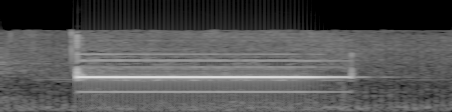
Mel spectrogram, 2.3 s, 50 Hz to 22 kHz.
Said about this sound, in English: So at the same time, everyone's going to hit the number of their keypad, 5, 4, 3, 2, 1, representing where you are. Ready? 1, 2, 3.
